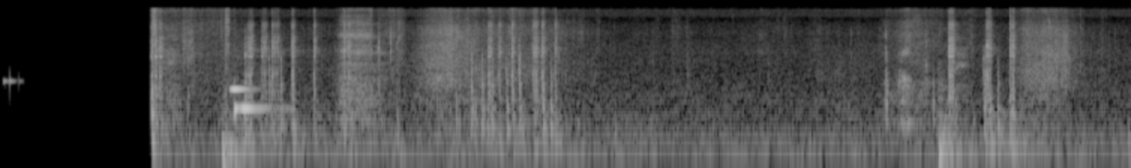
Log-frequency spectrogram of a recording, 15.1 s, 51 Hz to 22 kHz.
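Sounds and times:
short low beep: 0:03.0 - 0:03.6.

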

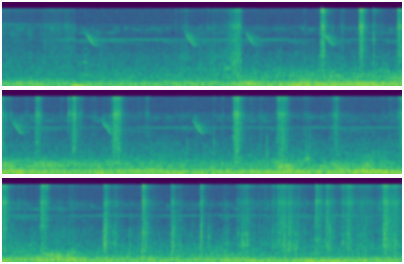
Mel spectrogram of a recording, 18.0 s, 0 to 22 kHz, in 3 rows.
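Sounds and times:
high insect tone: 0:00.0 - 0:18.0
branches crackling and snapping: 0:02.6 - 0:18.0.

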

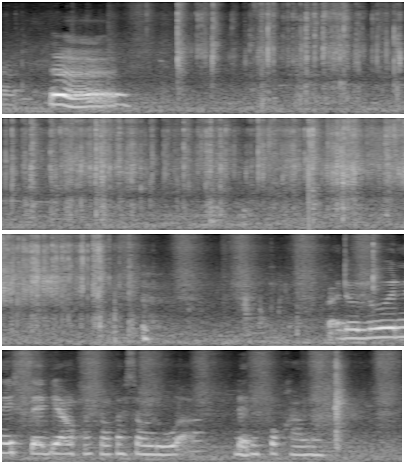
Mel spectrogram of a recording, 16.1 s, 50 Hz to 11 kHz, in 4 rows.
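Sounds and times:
packaging crinkling: 0:01.7 - 0:09.4.

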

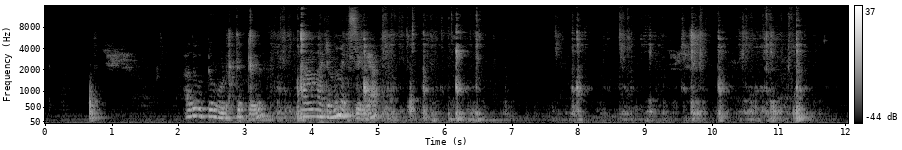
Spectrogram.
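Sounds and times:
fried balls scraping on a plate: 0:03.3 - 0:06.9, 0:07.6 - 0:11.6.

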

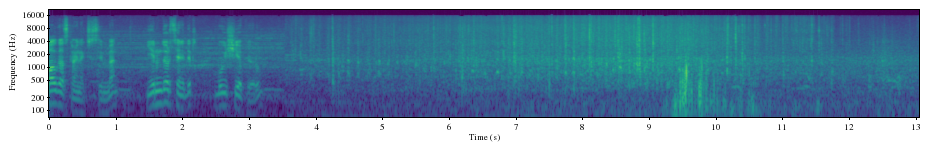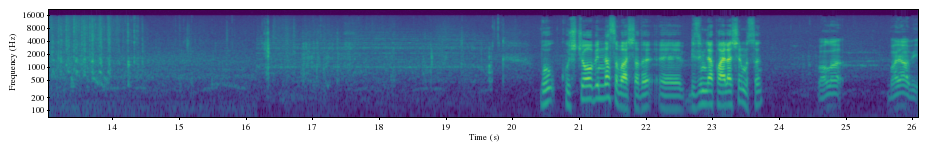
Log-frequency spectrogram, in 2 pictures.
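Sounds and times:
pigeon wings fluttering: 0:03.7 - 0:12.1, 0:13.0 - 0:14.6
pigeons cooing: 0:03.8 - 0:14.5, 0:15.3 - 0:16.2.

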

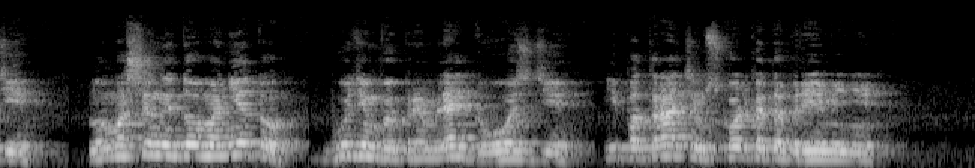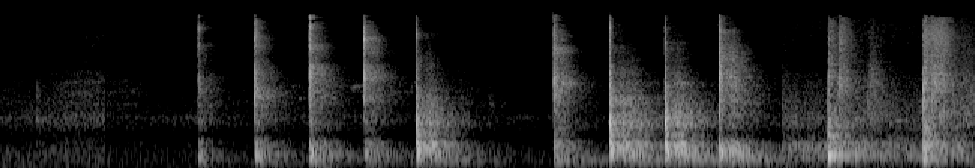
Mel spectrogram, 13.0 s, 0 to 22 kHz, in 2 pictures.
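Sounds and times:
hammer striking nails on metal: 0:10.2 - 0:11.6.

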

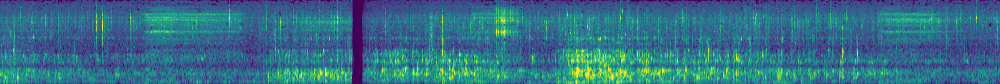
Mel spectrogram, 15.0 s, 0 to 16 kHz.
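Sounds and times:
small crackles: 0:00.0 - 0:15.0
water rushing and bubbling: 0:00.0 - 0:15.0.

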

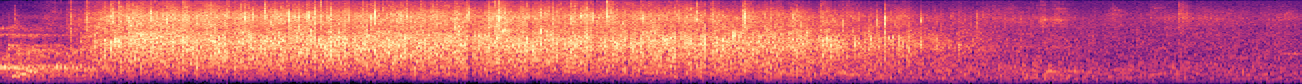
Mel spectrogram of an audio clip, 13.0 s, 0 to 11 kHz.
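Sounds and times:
large crowd applauding: 0:00.7 - 0:10.8.

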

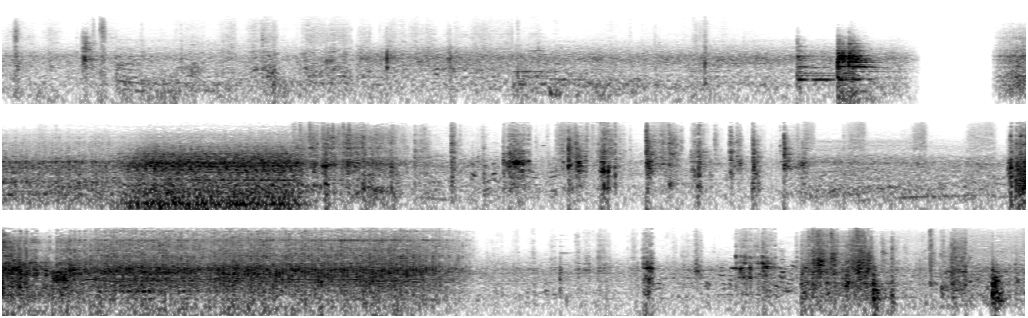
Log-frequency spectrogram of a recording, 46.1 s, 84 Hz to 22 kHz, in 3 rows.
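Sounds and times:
truck engine running: 0:14.9 - 0:19.9.

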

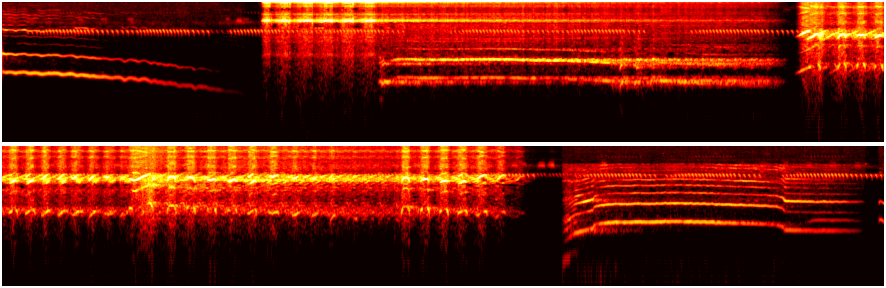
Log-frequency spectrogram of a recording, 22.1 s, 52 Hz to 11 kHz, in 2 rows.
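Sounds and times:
high-pitched warbling chatter: 0:03.2 - 0:10.8.

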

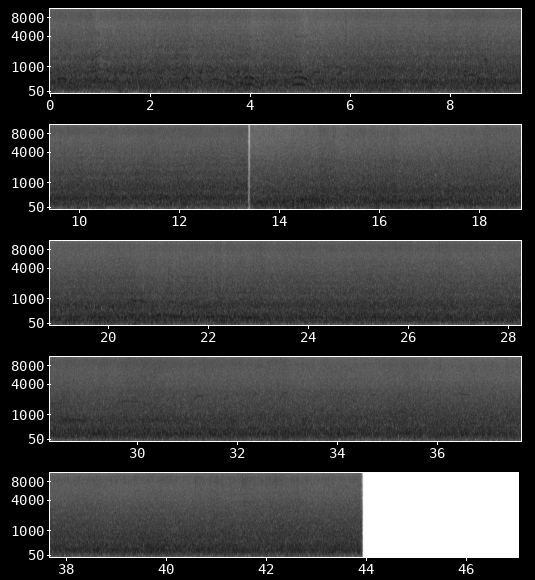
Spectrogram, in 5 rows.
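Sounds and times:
ocean waves breaking on rocks: 0:00.0 - 0:43.9.

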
